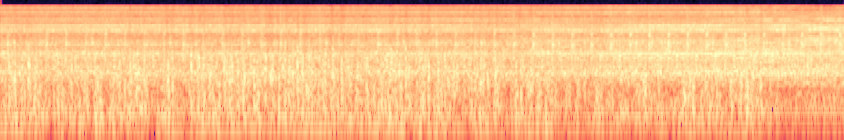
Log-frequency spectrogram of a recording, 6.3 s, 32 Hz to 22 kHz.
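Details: 1980 Jeep CJ7 engine running: a fast, light, sharp top-end-style ticking, steady throughout over a thin hissy background. Cause unknown.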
